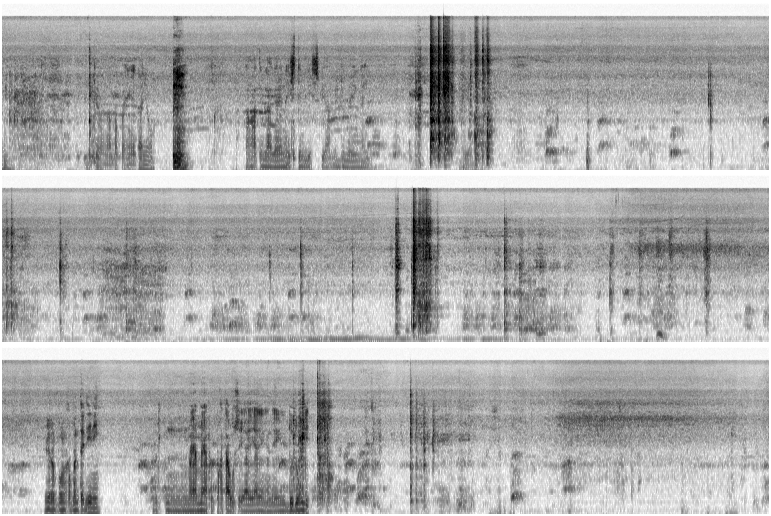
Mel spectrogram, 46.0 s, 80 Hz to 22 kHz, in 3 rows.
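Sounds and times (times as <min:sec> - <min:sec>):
pork frying in oil: 0:00.0 - 0:46.0
metal clinking on steel container: 0:08.2 - 0:09.9, 0:23.2 - 0:24.2.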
